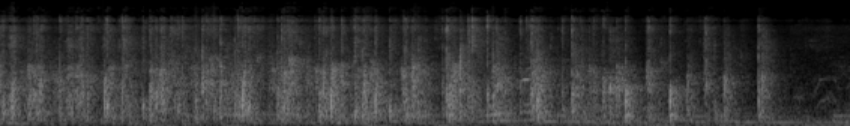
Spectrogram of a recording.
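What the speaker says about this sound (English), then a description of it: "one more applause for this brilliant young." An audience at an art exhibition opening in a Toronto pop-up gallery gives a round of applause. The clapping is moderately loud and uneven, with individual claps standing out, then thins and fades at the end.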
